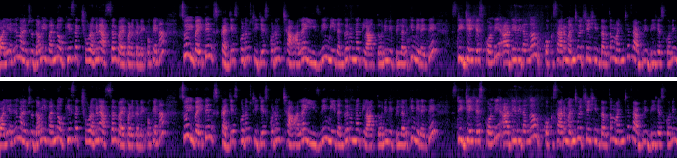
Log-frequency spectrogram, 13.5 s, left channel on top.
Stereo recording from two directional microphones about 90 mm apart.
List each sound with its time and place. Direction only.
0.0 s a woman's voice: 30° left (ahead or behind)
9.7 s a woman's voice: 10° left (ahead or behind)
